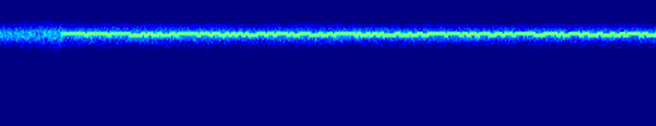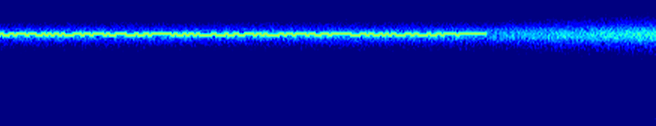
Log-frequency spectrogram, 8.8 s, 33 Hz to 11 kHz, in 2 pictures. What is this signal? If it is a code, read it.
RTTY (50 baud, 170 Hz shift), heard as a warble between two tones, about 2200 Hz centre, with radio static and a narrow filter. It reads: QRZ? DE VK0MBA K QRZ? DE CE2NRN K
